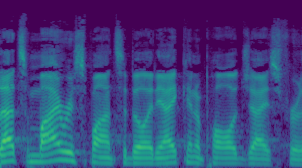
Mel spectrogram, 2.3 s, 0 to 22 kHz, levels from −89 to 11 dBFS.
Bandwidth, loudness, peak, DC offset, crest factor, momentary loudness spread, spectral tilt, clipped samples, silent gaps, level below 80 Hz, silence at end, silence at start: 15 kHz; -25 LUFS; -6 dBFS; under 0.1%; 20 dB; 6 LU; -4 dB/octave; under 0.1%; none; -62 dBFS; 0 s; 0 s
